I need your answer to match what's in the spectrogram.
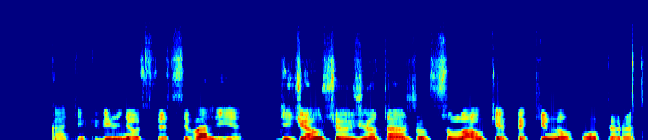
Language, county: Lithuanian, Vilnius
